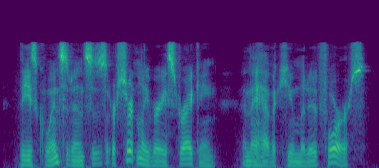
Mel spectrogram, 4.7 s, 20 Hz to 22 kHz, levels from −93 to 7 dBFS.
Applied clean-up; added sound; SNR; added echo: none; none; none; none.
